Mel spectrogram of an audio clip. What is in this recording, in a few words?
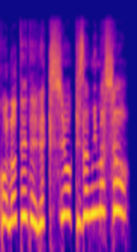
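variable chant, Japanese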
